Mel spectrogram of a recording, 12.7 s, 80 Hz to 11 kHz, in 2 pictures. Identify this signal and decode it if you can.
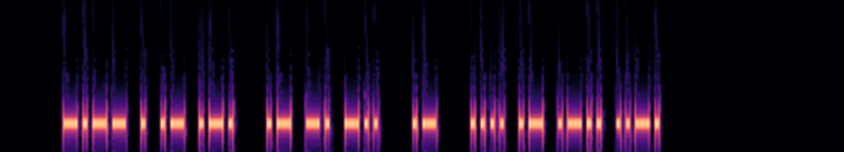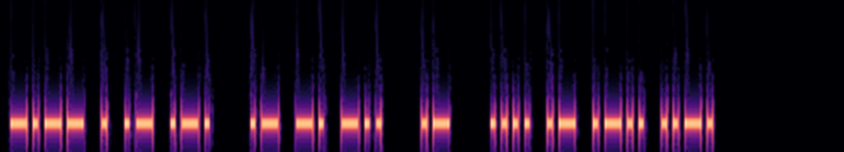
Morse code, heard as a keyed tone, about 37 wpm, 700 Hz. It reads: YEAR AND A HALF YEAR AND A HALF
